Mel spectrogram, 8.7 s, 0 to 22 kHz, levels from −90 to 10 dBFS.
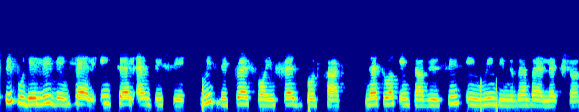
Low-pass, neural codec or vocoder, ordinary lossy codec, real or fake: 3.6 kHz; none; none; real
